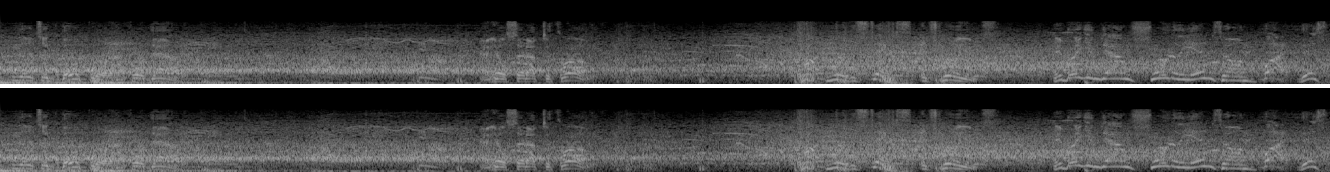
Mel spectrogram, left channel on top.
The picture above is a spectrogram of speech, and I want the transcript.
field to go for it on 4th down. And he'll set up to throw. Caught near the sticks. It's Williams. They bring him down short of the end zone, but this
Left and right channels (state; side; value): identical; both; correlation 1.00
